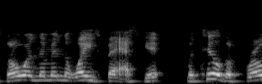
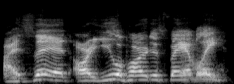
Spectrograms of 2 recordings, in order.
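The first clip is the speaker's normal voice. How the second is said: louder insistent question; loud repeated demand; 4 semitones higher, 8 dB louder than usual. Acted. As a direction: hammer the question home.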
